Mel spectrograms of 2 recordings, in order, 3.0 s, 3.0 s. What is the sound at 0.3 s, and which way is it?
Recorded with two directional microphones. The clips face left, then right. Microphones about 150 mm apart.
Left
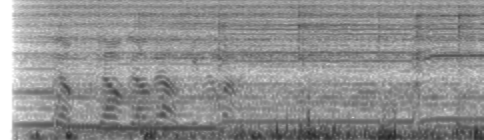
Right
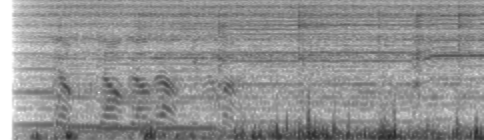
Music, 5° left (ahead or behind).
